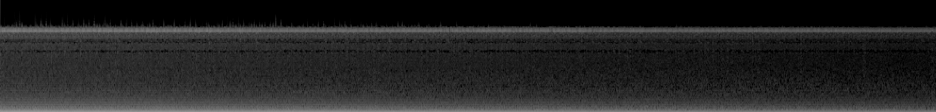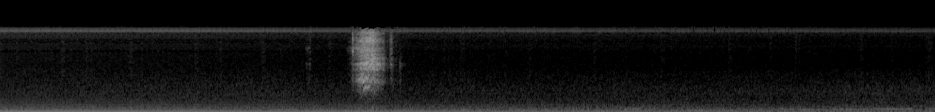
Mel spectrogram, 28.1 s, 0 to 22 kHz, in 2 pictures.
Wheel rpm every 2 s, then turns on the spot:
0, 0, 0, 0, 0, 0, 0, 0, 0, 10, 0, 0, 0, 0.
none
